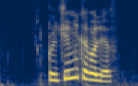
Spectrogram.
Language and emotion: Russian, neutral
